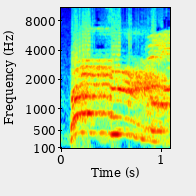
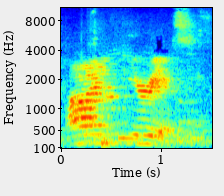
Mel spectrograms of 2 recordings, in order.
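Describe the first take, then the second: First: It is said with strong anger. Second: It is said calmly, without anger.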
